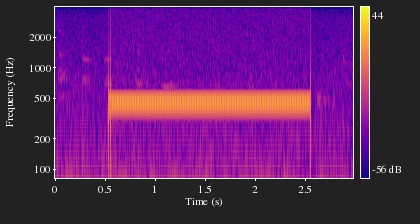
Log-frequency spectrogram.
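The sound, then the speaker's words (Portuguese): A telephone ringback tone sounds once as a steady, mid-pitched hum lasting about two seconds, starting and stopping with faint clicks, over a low, quiet line hiss. No one talks. “Eu te ligando.”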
